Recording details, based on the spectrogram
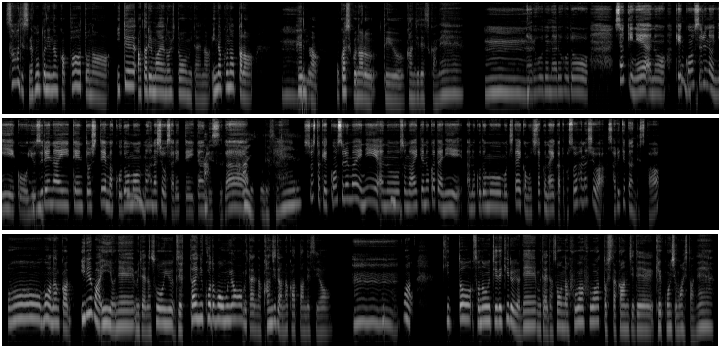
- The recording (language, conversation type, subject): Japanese, podcast, 結婚するかどうかは、どうやって決めますか？
- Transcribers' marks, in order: distorted speech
